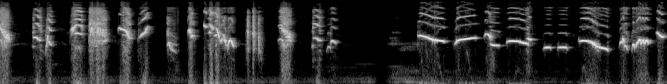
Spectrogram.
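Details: Oriental magpie-robin song used as a tutor recording for training songbirds: rapid bursts of loud broadband chips, then after a short pause a run of clear whistled notes sliding up and down, with no other sounds.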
